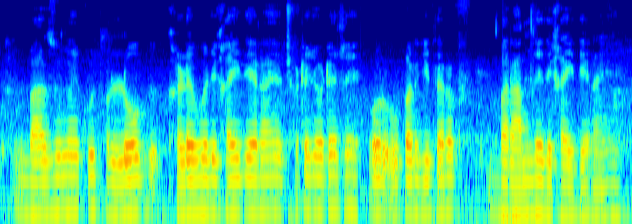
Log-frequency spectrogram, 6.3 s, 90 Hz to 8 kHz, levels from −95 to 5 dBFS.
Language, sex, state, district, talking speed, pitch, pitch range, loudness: Hindi, male, Goa, North and South Goa, 210 wpm, 110 Hz, 105-115 Hz, -31 LUFS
